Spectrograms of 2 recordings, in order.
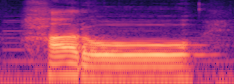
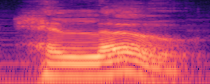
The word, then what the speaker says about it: hello: proper pronunciation of hello so it's not haro it's hello hello hello okay so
